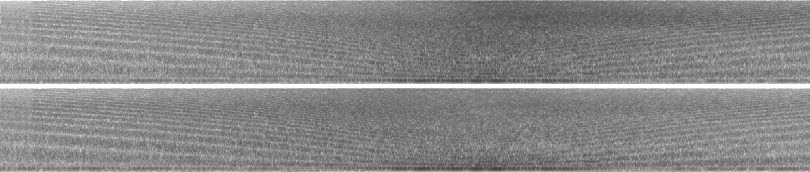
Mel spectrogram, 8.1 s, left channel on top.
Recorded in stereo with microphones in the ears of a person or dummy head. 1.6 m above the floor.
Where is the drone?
10° right (ahead or behind); by 8.1 s 25° left (ahead or behind).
